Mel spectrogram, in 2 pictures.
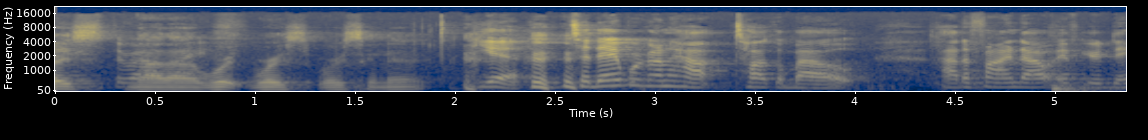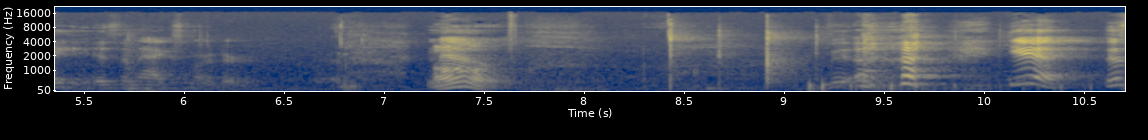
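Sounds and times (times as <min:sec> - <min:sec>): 
speech: 0:00.0 - 0:07.9, 0:09.1 - 0:10.6
woman clapping: 0:08.4 - 0:09.3.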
